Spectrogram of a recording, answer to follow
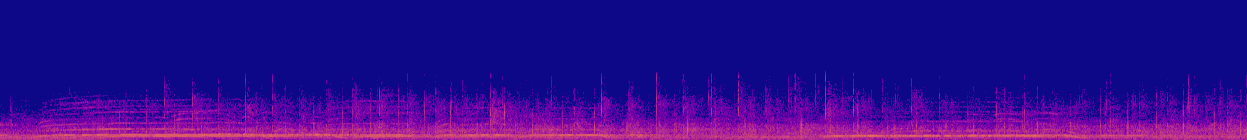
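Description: Audience applauding steadily, with several long, high-pitched cheering calls rising and falling over the clapping.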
